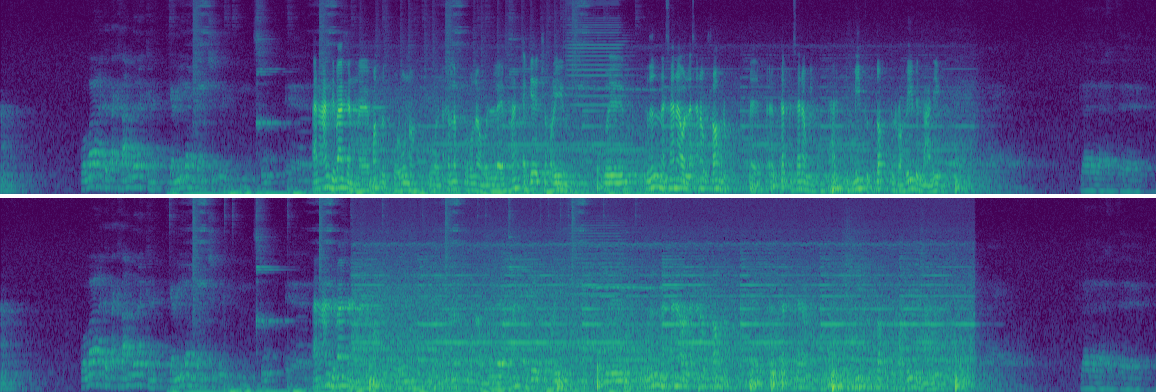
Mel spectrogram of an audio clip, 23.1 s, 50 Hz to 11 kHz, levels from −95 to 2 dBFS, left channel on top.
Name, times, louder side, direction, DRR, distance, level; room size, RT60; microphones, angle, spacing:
voice 1, 1.6-7.2 18.6-20.4 21.6-22.8, equal, 5° left, -3 dB, 0.7 m, -43 dB
sound 1, 3.3-13.3, equal, 35° right, 1.4 m, -39 dB
voice 2, 6.2-11.5 12.0-18.9, left 3 dB, 85° left, 10 dB, 0.6 m, -30 dB
sound 2, 7.0-19.5, right 7 dB, 80° right, 0.3 m, -33 dB
sound 3, 7.2-12.4, left 1 dB, 40° left, 2.6 m, -47 dB
12.5 x 6.8 x 4.3 m, 2.2 s
head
